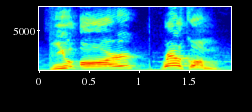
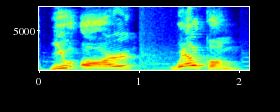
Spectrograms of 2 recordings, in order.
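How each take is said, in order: The two takes are said the same way.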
